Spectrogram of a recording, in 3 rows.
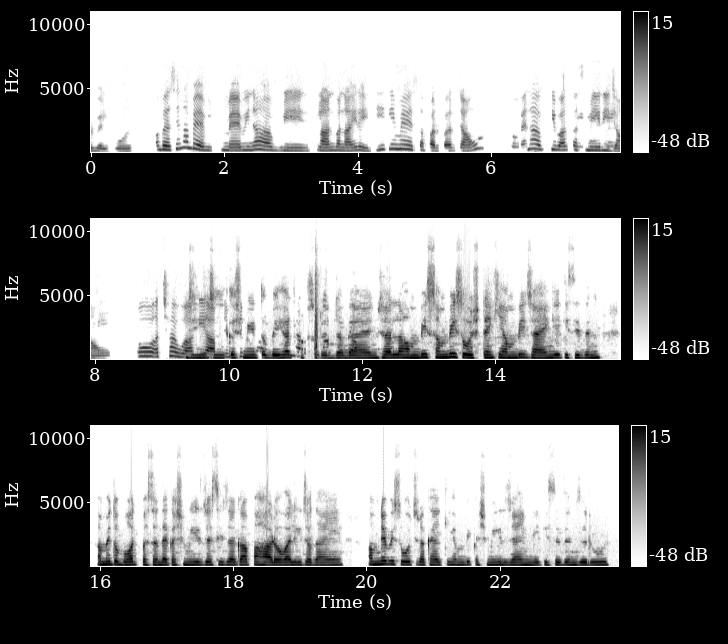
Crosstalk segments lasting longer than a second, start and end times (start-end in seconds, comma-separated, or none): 9.4-12.8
